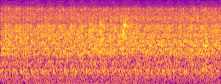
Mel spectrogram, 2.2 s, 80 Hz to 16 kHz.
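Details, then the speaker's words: 1950 Chevy truck, long parked, running after a fuel system replacement and carburettor cleaning. A constant, even engine hum with no dips, knocks or stumbles; idling smoothly. "That's a little sketchy, but it runs cool."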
